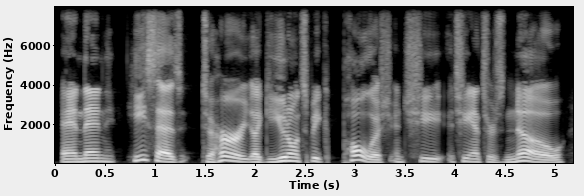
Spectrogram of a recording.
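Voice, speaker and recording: A man's voice: a little high, lively intonation, a little slow, fairly bright tone, no echo, clean studio sound. A man co-hosting a podcast, talking casually through a film in conversation. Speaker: podcast host.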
